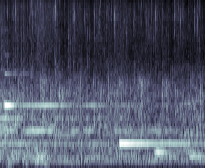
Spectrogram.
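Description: A church audience claps together in a dense, steady wash of applause, clapping to the Lord after a prayer, with a few faint sustained tones ringing underneath.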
